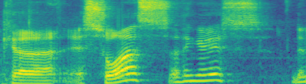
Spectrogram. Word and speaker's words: psoas: the hips parts and the it was the psoas, right? I was saying it right. And the knees, but usually when it comes to stress-induced injuries, yeah, you're looking at wrist, elbows, shoulder, psoas.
